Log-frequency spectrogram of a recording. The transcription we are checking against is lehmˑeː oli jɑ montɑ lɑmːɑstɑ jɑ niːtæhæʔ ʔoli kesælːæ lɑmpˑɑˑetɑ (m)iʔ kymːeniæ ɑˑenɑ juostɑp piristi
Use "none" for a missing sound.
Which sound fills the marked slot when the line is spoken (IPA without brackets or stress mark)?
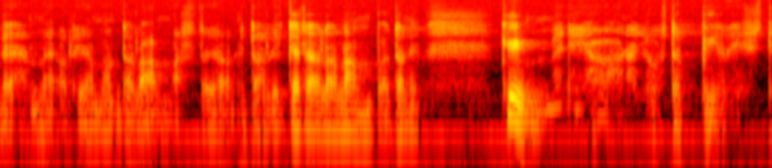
n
